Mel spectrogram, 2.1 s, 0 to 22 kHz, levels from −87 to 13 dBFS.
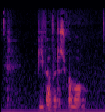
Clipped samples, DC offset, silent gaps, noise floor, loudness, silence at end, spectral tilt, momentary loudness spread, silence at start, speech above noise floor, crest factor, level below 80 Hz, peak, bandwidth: under 0.1%; under 0.1%; none; -59 dBFS; -35 LUFS; 0 s; -2 dB/octave; 21 LU; 0.05 s; 23 dB; 22 dB; -60 dBFS; -18 dBFS; 16.5 kHz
